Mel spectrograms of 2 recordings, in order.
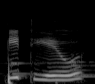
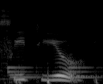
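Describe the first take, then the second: First: The word begins with a p. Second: The word begins with a v. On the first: The speaker calls it wrong. "fonem V diucapkan menjadi P" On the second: The speaker calls it right.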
